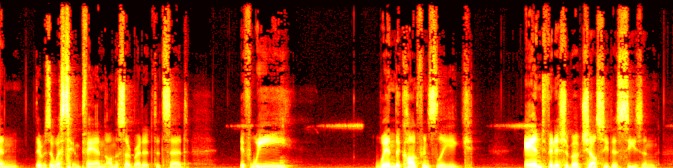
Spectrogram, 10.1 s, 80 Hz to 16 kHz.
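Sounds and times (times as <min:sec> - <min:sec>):
speech: 0:00.0 - 0:03.0, 0:03.6 - 0:04.4, 0:05.6 - 0:07.2, 0:07.9 - 0:09.9
cricket chirping outside: 0:03.4 - 0:05.6, 0:07.4 - 0:08.2.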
